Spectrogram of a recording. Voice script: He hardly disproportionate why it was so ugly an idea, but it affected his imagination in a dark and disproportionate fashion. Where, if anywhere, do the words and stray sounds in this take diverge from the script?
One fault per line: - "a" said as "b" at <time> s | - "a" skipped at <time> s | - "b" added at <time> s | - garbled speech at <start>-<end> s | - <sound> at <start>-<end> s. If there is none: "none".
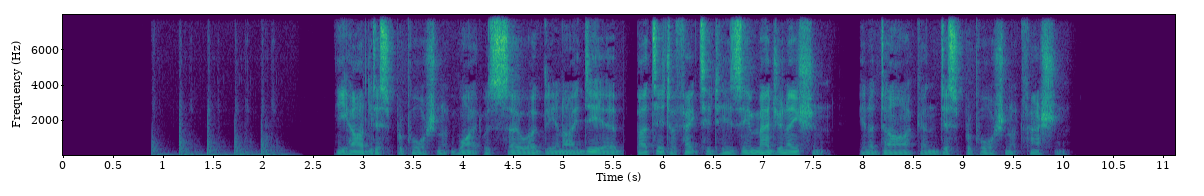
- thud at 0.9-2.4 s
